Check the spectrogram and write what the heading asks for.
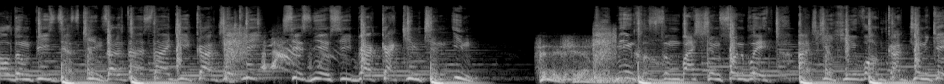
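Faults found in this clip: Periodic USB or driver dropouts, 2.47 to 6.46 s. Symptom: regular ticks every 0.5 s, about ten in all, audible only over signal. Component: USB bus or audio driver. Mechanism: a recurring background task stalls the stream. Each time, well under a millisecond of audio is skipped outright, not filled with silence. The resulting discontinuity clicks.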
